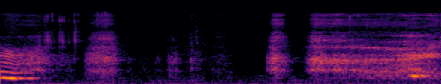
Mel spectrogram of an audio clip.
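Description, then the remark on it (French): A loud, open-mouthed yawn, voiced and drawn out, with breathy gasping inhales between and a second long groaning yawn at the end, made while stretching at the end of a yoga session. “grands soupirs, des grands bâillements, tout à votre aise.”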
